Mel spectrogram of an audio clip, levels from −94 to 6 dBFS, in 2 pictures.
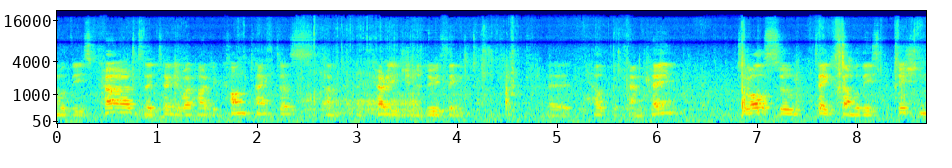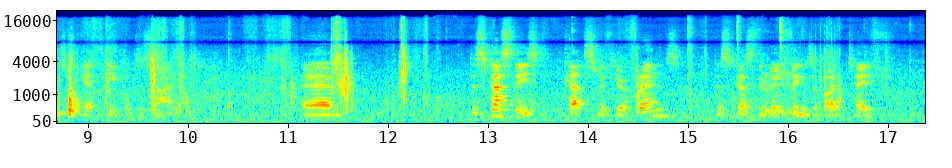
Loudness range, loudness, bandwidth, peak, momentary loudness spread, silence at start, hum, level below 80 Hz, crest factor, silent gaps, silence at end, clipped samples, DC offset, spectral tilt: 6 LU; -24 LUFS; 19.5 kHz; 0 dBFS; 14 LU; 0 s; none; -52 dBFS; 26 dB; none; 0 s; under 0.1%; under 0.1%; -2 dB/octave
